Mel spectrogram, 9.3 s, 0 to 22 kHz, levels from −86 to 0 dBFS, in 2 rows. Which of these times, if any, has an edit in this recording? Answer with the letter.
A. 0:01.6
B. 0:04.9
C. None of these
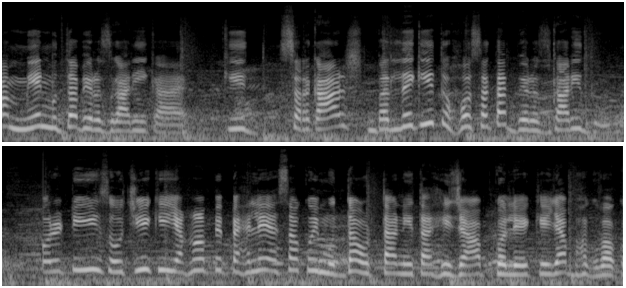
B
